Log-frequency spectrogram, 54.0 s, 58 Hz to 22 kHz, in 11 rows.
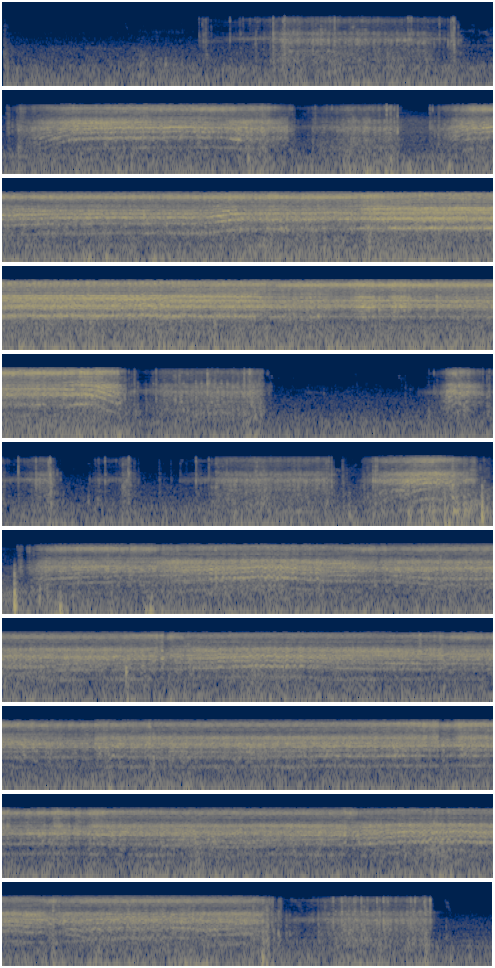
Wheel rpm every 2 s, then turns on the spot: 0, 10, 40, 70, 40, 120, 160, 160, 160, 160, 50, 10, 10, 10, 30, 70, 80, 80, 80, 80, 80, 80, 80, 80, 80, 60, 10.
2-4 20-22 52-54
